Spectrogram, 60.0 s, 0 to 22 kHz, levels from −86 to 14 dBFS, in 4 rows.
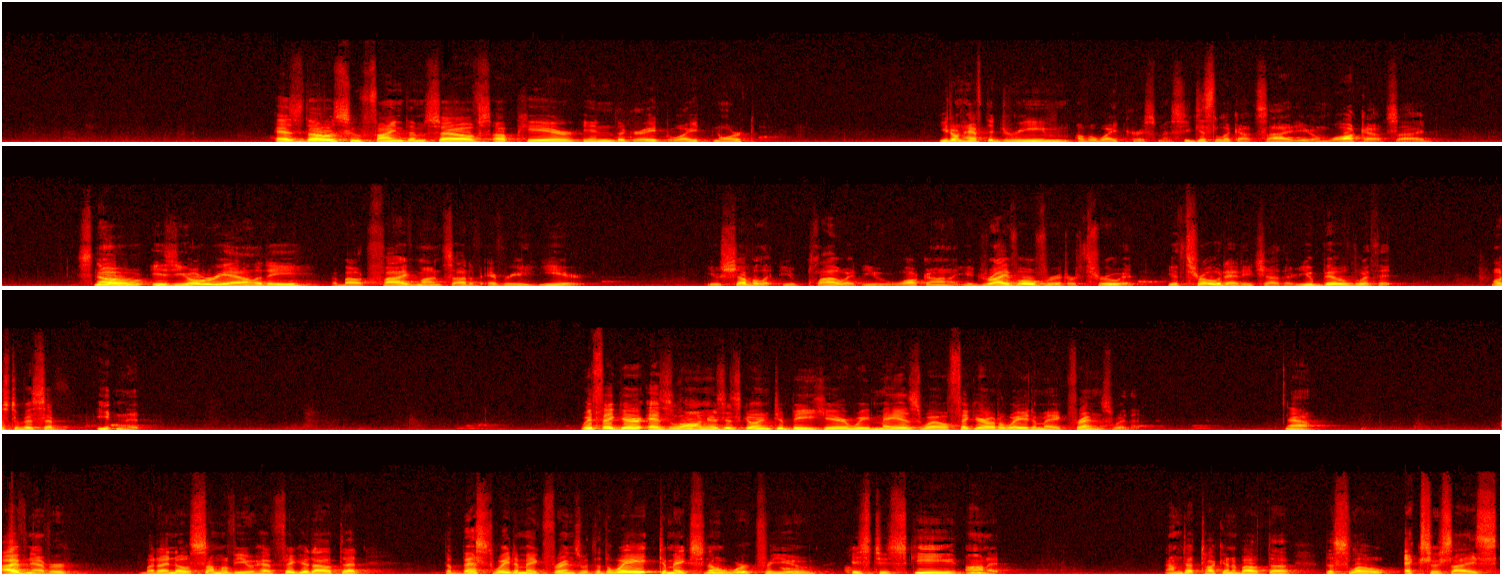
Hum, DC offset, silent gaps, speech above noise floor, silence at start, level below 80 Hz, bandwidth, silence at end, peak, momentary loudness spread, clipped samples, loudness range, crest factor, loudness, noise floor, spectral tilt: none; under 0.1%; none; 33 dB; 2.75 s; -48 dBFS; 15 kHz; 0.05 s; 0 dBFS; 16 LU; under 0.1%; 10 LU; 20 dB; -19 LUFS; -51 dBFS; -7 dB/octave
